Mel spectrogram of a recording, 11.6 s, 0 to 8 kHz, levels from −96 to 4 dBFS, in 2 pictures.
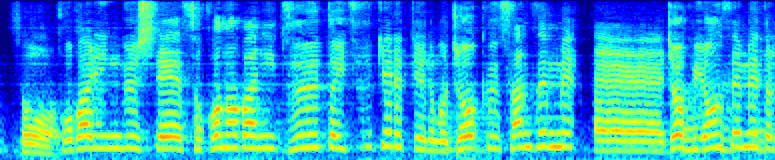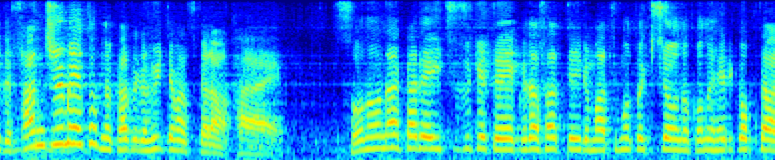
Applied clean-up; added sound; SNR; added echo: neural separator model SepFormer DNS4.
